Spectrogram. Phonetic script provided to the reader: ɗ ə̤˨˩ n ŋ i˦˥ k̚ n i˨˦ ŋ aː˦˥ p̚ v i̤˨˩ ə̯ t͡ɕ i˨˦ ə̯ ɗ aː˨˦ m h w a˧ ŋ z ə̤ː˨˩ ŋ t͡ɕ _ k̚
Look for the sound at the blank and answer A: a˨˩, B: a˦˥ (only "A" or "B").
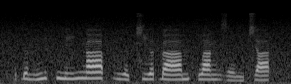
B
